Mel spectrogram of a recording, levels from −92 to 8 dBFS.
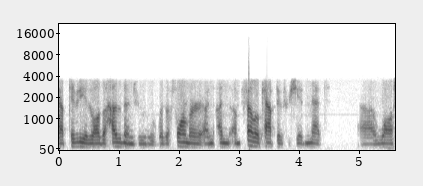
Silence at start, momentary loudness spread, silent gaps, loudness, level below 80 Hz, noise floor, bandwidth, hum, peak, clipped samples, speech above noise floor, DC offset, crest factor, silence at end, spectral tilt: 0 s; 11 LU; none; -30 LUFS; -70 dBFS; -60 dBFS; 6.4 kHz; none; -8 dBFS; under 0.1%; 31 dB; under 0.1%; 22 dB; 0 s; -8 dB/octave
